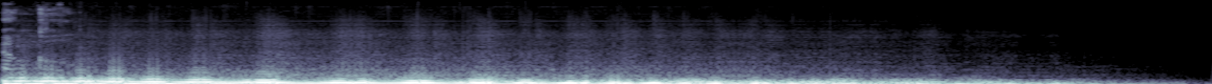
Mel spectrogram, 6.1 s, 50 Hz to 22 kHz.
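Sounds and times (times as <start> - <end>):
spaceship landing: 0.0 - 4.6.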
